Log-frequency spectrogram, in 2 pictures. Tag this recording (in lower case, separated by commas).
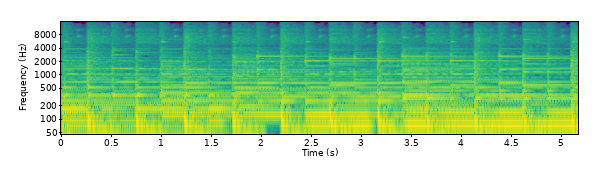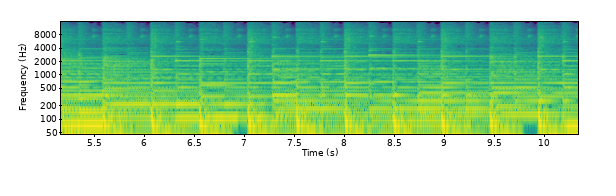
music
